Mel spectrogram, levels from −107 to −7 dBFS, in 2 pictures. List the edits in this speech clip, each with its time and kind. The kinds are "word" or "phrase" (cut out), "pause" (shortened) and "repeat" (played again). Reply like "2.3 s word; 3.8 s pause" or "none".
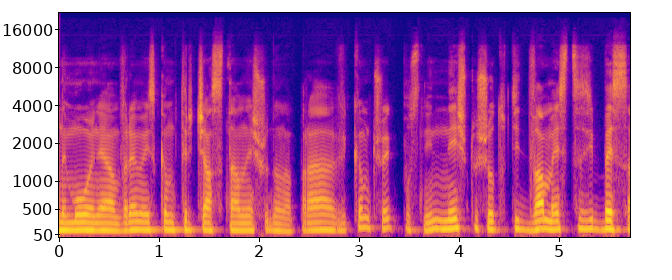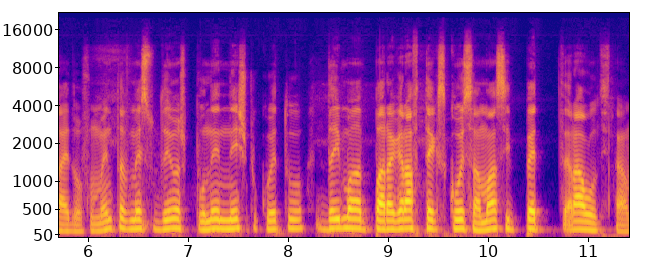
8.2 s pause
